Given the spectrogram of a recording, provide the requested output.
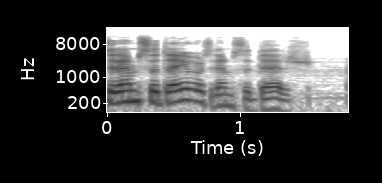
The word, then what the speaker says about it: Msurdej: Is it Msurdej or is it Msurdej? It's Polish, so It it's is silent Msurdej.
